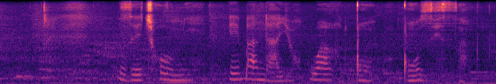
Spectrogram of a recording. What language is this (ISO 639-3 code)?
xho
